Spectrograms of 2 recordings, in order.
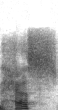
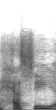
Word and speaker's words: Hesse: now sprint has moved dan hess or dan hessey i don't people pronounce his name both ways and said you know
